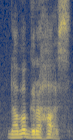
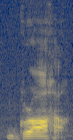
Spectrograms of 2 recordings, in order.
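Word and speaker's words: ग्रह: Gra is a short letter, Ha is a short letter, but when you say as a plural number, Nava Grahaha, we can say.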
